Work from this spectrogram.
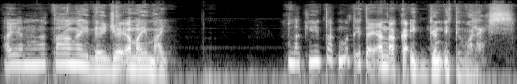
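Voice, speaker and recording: Male, very animated intonation, acting a nagging village co-worker who bickers and scolds in comedy. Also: fairly high pitch, normal speed, breathy edge, no echo, full character voice. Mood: scolding. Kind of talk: comedy skit dialogue in Ilocano.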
